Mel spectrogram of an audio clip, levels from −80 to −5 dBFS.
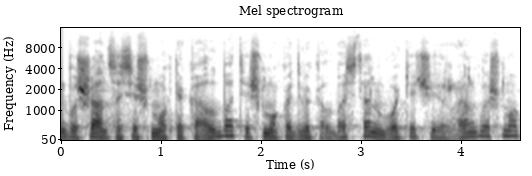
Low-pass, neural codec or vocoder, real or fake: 14.4 kHz; vocoder, 44.1 kHz, 128 mel bands every 512 samples, BigVGAN v2; fake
